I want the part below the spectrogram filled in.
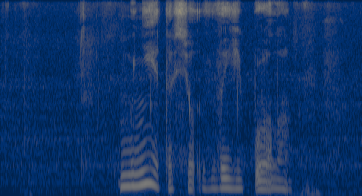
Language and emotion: Russian, angry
